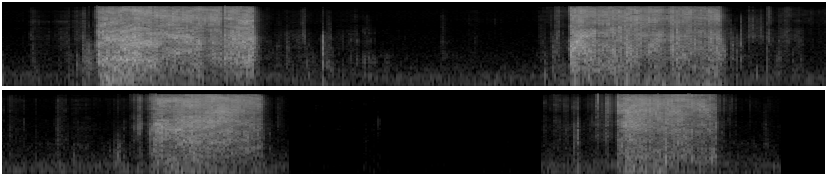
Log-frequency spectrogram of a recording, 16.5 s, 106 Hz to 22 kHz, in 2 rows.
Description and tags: Ripping Paper 1
break, breaking, denoised, edited, foley, free, h5, high, high-quality, paper, quality, ripping, sample, sound, stereo, tearing, tearing-apart, tearing-paper, zoom, zoom-h5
